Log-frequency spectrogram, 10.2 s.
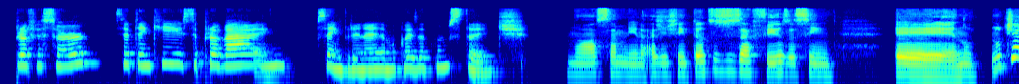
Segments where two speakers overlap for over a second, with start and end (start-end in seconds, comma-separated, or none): none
